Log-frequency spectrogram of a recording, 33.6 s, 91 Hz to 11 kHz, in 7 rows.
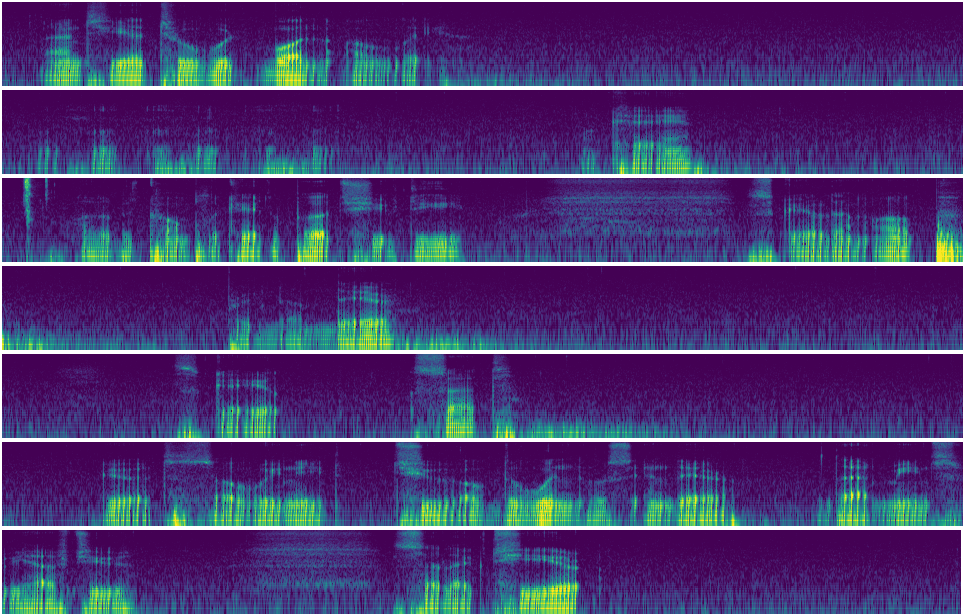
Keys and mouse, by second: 10.2 right click, 11.4 shift+d, 13.5 s, 15.0-16.9 drag, 17.1 middle click, 20.3 s, 26.5 Tab, 30.8 l, 32.3 a, 33.4 l.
